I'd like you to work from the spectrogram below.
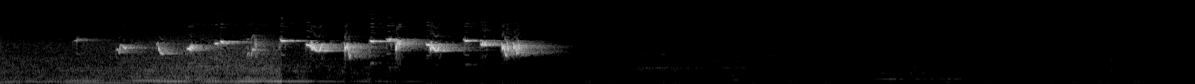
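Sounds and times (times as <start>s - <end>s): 
yellow-vented bulbul song in tembakan and ropel styles: 0.0s - 5.8s.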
